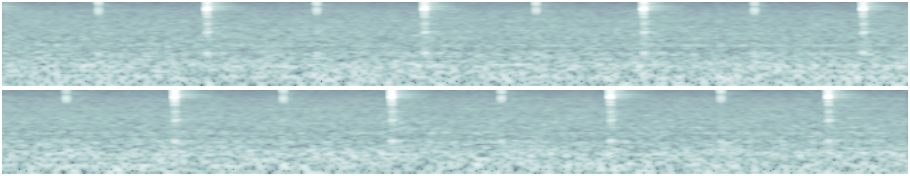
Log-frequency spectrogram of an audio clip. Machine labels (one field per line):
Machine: valve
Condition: normal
